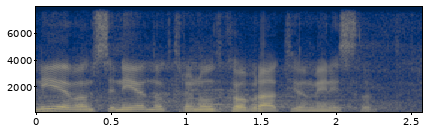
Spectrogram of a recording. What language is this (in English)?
Serbian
